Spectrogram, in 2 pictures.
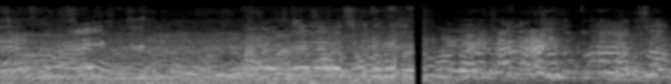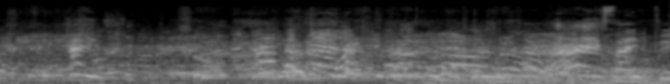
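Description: Several people talking at once in lively chatter, outdoors among a crowd. The sound cuts out for an instant about three seconds in.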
